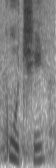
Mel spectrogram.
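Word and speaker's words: 口: bocca che sapete che in cinese Co e invece in in giapponese è cuci si dice cuci in giapponese bocca scitto di fianco senza non ha caratteri no S non ha Toni si legge cuci cuci va bene Qui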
